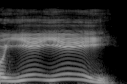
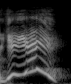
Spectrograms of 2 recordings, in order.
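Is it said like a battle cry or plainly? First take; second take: plainly; battle cry. First: It is said in a plain, ordinary way. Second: It is whooped out like a battle cry. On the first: The speaker calls it wrong. "you don't go yee yee" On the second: The speaker calls it right. "which sounds like something, uh, one of those uh, battle cries from the film Avatar"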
